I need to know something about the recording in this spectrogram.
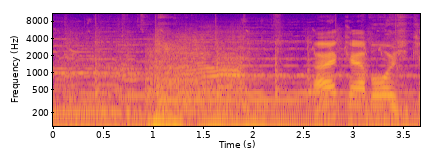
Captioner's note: cattle moo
